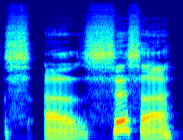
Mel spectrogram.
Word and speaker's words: CISA: But CISA, the United States Cybersecurity and Infrastructure Agency, who has advised me that it's pronounced CISA, not CISA, they mandated that Beyond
